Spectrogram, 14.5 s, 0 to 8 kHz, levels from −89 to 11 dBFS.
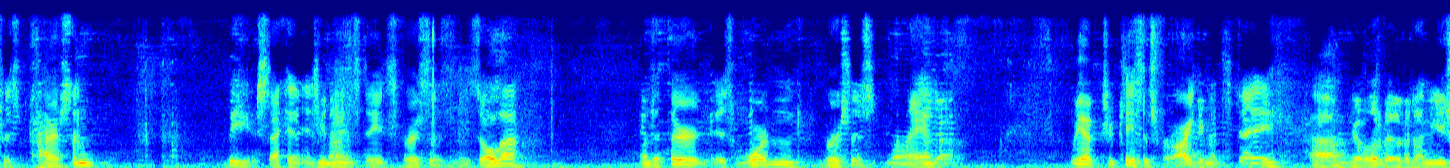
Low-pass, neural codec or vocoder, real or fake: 7.2 kHz; codec, 44.1 kHz, 3.4 kbps, Pupu-Codec; fake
